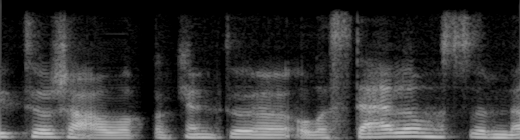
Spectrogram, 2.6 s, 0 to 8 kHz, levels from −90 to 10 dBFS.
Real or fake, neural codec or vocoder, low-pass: fake; codec, 16 kHz, 0.8 kbps, ZipCodec; 7.2 kHz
